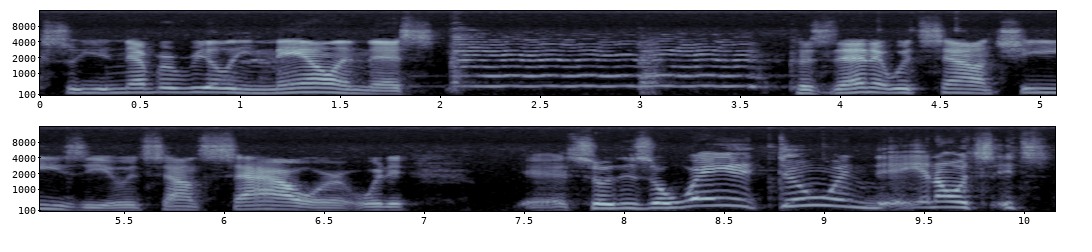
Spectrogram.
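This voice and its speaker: High-voiced rambling guitar teacher man. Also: vocal fry. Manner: rambling, self-correcting, chuckles often. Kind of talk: casual music lesson. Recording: dull lo-fi with guitar playing.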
